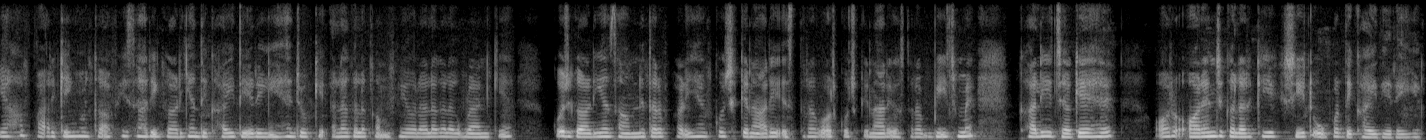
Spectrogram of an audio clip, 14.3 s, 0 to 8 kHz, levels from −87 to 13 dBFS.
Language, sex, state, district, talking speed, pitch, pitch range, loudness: Hindi, female, Bihar, Jahanabad, 210 wpm, 215 Hz, 200-230 Hz, -18 LUFS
